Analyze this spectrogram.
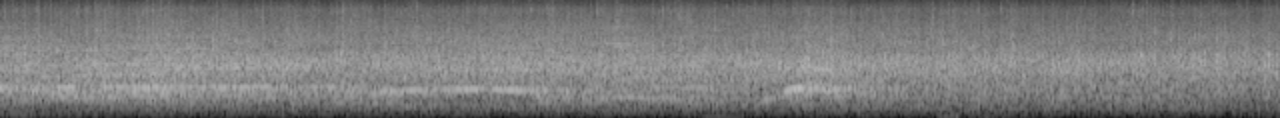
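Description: Sustained audience applause, a steady dense wash of clapping at even loudness for several seconds, with a faint voice or cheer rising briefly within it.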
